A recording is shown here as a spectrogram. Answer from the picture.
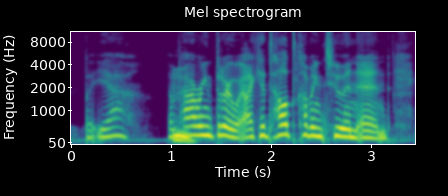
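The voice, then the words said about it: Strange-sounding voice with a cold. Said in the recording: “I've had a cold all week. ... Probably can tell my voice sounds a little strange. ... my nose got stuffy ... we're moving into the coughing.”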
